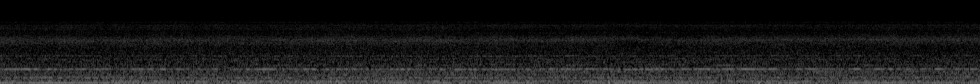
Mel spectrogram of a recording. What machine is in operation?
fan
